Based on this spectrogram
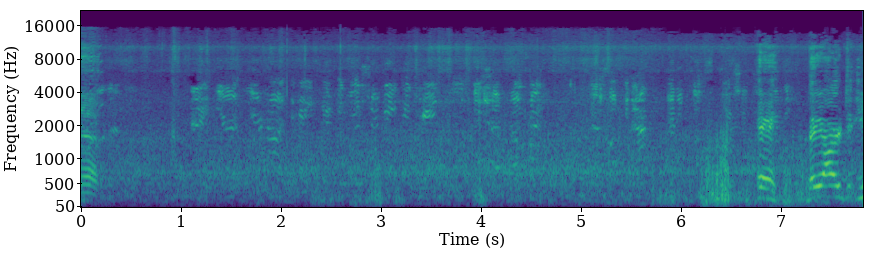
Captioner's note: indistinct phone chatter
